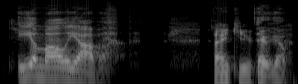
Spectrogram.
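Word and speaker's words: Iamaleava: It'll take me a year and a half to pronounce his name, and then he'll be off to the NFL. I think it's Iamaliava.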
